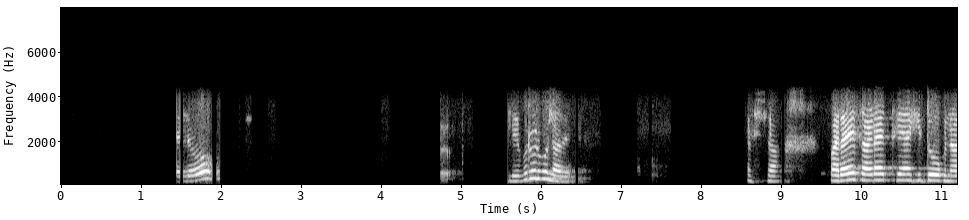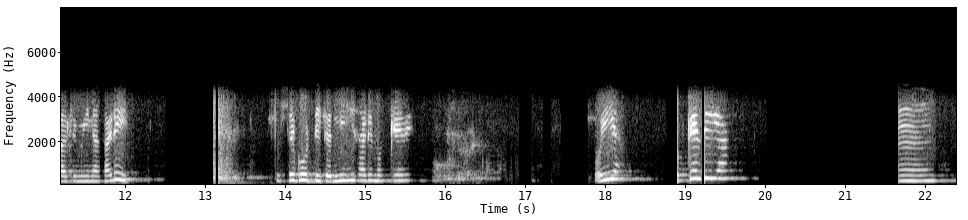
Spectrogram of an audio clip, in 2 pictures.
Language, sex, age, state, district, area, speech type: Dogri, female, 18-30, Jammu and Kashmir, Reasi, rural, conversation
